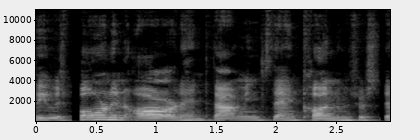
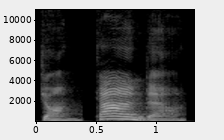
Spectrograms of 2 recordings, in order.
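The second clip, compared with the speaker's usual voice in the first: ordinary talk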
